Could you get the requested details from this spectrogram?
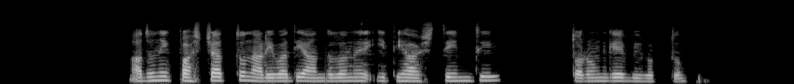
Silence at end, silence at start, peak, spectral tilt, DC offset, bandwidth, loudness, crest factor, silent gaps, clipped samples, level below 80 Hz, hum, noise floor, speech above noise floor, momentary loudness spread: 1.1 s; 1.3 s; -4 dBFS; -7.5 dB/octave; under 0.1%; 7.4 kHz; -23 LUFS; 20 dB; 1.74-1.79 s, 2.27-2.35 s, 4.35-4.42 s, 5.02-5.71 s, 6.57-6.71 s; under 0.1%; -64 dBFS; none; under -90 dBFS; over 68 dB; 8 LU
